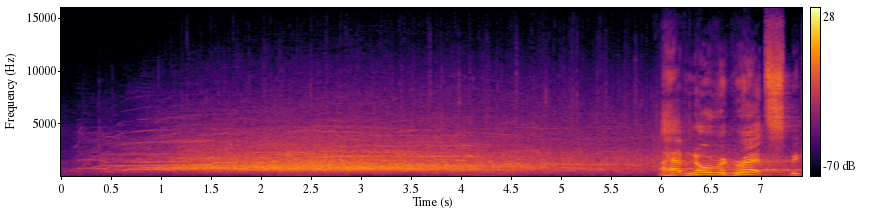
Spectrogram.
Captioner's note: applause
